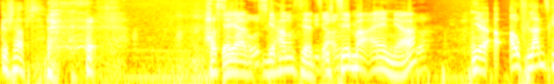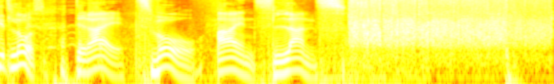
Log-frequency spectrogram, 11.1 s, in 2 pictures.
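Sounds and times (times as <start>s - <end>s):
speech: 0.0s - 1.3s, 2.1s - 9.2s
laughter: 0.5s - 1.4s
approving studio audience applause: 9.0s - 11.0s.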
